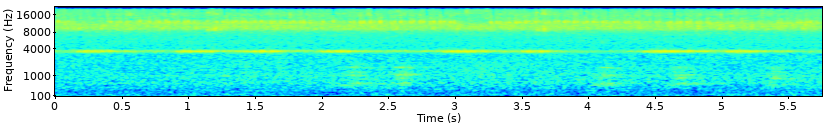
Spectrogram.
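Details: A night chorus of crickets in southern Crimea, with a night breeze. The high, even trill pulses steadily over a soft hiss, and a few faint lower chirps come and go.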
